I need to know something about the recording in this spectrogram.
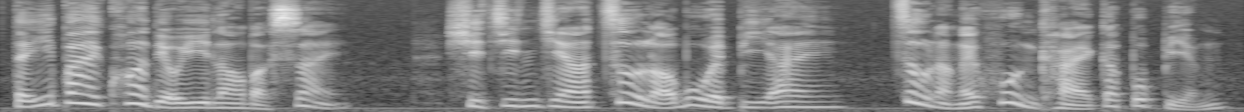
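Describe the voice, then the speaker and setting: A man narrating a radio drama as host, with expressive storytelling. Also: on the high side, normal speed.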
